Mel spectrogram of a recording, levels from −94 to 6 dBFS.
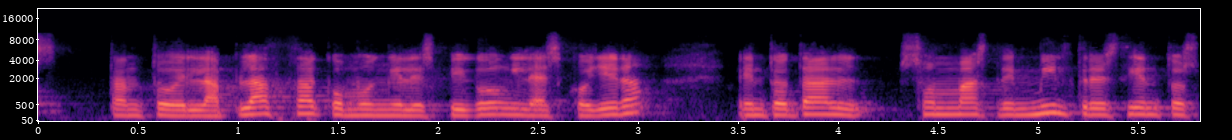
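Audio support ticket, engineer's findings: Short stall from a late packet, 2.15–2.29 s: sound held too long, slight buzz. Jitter buffer ran dry waiting on a late packet. Receiver stretched the last sound about 37 ms, then resumed at the same point. Nothing dropped; playout delay grows by 37 ms. Unlike loss, the sound is held, not smeared, and everything after it is heard later than it would otherwise have been.

Short concealed packet loss, 2.23–2.27 s, inside the stall: brief smear or wobble. Packet never reached the decoder, so about 20 ms of real audio is gone, replaced by about 21 ms synthesized from the preceding sound, then blended back in. Unlike the stall, content is lost rather than delayed, and the timeline does not shift.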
